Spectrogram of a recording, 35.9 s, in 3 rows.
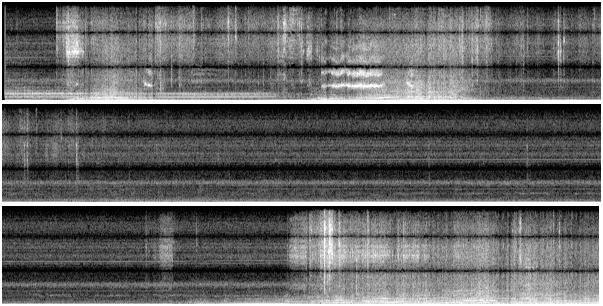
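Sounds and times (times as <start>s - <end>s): car accelerating hard: 0.1s - 10.0s, 28.8s - 35.9s
car engine revving and idling: 0.1s - 35.9s.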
